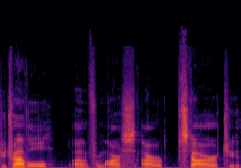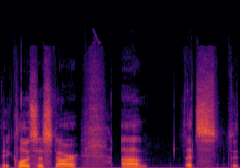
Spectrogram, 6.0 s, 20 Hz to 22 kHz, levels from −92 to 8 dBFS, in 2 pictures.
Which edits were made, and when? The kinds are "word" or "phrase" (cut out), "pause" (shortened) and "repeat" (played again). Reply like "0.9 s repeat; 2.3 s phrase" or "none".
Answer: 2.1 s pause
